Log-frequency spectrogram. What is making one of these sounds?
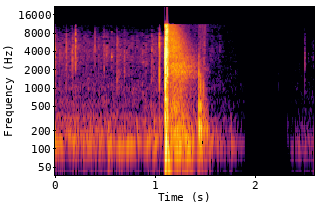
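Glass shatters with a sharp crash.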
